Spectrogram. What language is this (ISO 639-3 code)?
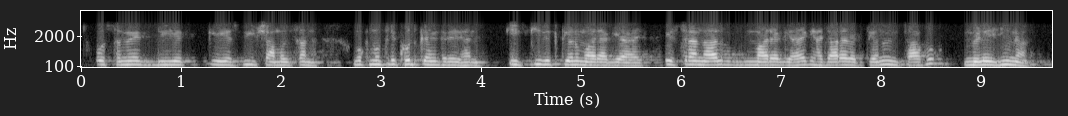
pan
